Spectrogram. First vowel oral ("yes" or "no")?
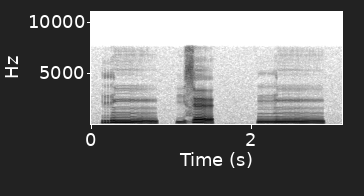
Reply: no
